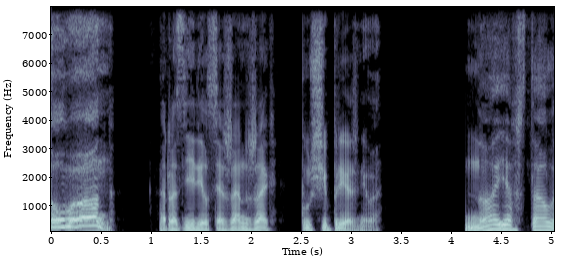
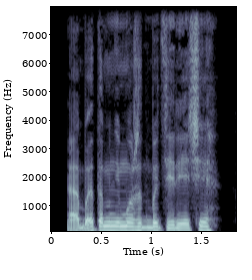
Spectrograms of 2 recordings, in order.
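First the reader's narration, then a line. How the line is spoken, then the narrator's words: Snorting. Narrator (Russian): хмыкнул я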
